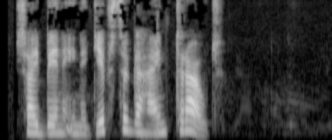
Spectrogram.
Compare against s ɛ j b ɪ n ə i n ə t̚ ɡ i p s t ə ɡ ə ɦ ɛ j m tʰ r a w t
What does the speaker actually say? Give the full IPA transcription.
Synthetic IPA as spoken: s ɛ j b ɪ n ə i n ə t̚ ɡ ɪ p s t ə ɡ ə ɦ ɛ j m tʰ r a w t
